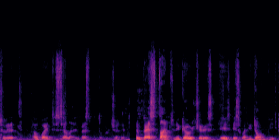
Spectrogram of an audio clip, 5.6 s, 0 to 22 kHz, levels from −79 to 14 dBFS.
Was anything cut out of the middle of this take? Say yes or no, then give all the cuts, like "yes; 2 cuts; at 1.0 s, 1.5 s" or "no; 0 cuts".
yes; 1 cut; at 2.7 s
